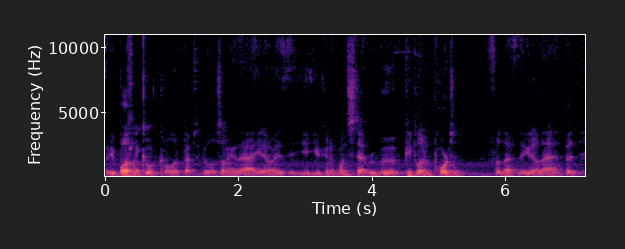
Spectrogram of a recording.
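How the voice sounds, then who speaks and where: A man's fairly low voice at a very fast pace, with audible room echo. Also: ordinary pitch variation. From Scotland. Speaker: business school dean. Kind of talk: Q&A interview with students.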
